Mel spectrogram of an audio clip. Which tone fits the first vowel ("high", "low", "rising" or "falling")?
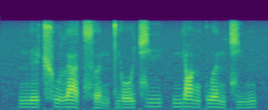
rising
